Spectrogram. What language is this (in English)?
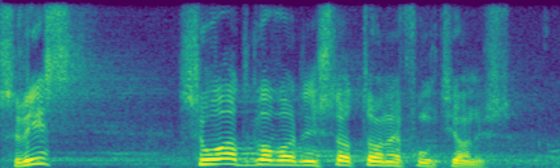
Serbian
